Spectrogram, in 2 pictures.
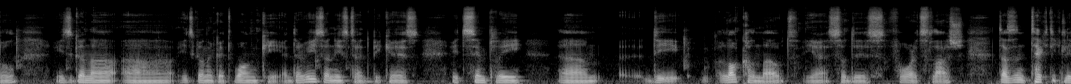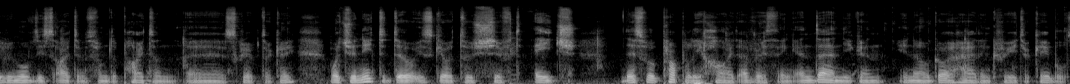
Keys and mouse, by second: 0.1-2.1 drag, 2.5 /, 3.1-3.5 drag, 6.8 shift+middle click, 7.2 /, 7.9 click, 8.3 /, 8.8 /, 11.3-12.2 middle drag, 12.5-13.2 middle drag, 13.5 click, 14.0 click, 15.8 shift+h, 16.8-17.7 drag, 18.2 alt+shift+c, 20.3-21.4 drag.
